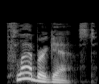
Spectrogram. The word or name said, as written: flabbergast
